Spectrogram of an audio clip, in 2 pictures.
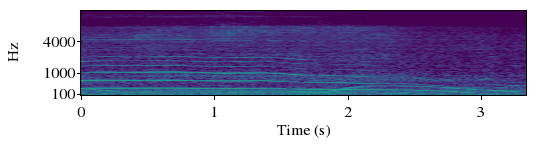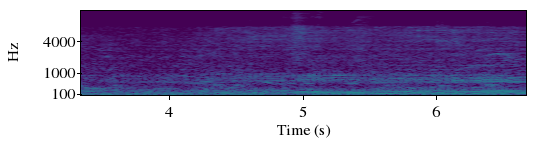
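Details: Domestic cats yowling, either asking to mate or about to fight: long drawn-out wailing cries, steady then sliding down in pitch, with two voices overlapping, over a constant low rumble of background noise.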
